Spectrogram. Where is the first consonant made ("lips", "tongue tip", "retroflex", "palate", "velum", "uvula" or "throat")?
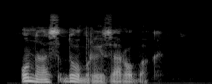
tongue tip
